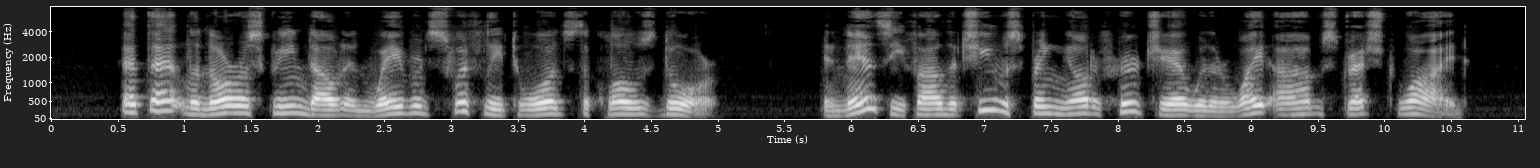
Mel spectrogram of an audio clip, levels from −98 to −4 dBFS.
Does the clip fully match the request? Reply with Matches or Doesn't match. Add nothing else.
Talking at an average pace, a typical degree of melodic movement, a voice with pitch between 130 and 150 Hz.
Doesn't match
